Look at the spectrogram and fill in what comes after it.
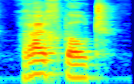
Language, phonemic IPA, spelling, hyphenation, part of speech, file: Dutch, /ˈrœy̯x.poːt/, ruigpoot, ruig‧poot, noun, Nl-ruigpoot.ogg
- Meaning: homo, poof, faggot (homophobic slur for a homosexual man)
